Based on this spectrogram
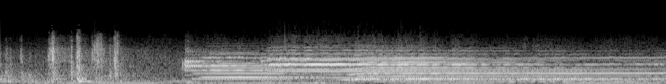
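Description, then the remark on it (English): A few quick metallic clicks and rattles of a key working a lock, then a door swings open with a long, loud, drawn-out groaning creak that holds steady for several seconds. “Here's the key. I'll open the door.”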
